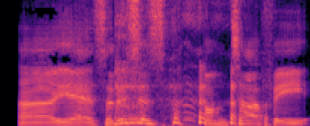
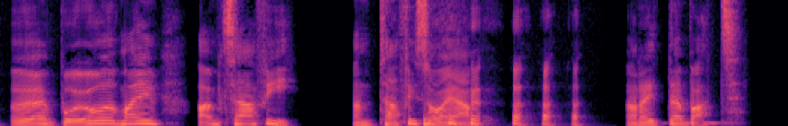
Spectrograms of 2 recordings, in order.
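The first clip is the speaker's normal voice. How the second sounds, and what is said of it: Put-on Welsh accent. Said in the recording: “you've got to do this in a Welsh accent. You've got to read this story in Welsh accent.”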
